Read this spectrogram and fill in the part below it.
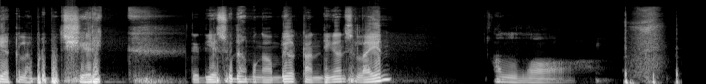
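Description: A middle-aged man speaks with animation into a close microphone.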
